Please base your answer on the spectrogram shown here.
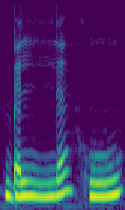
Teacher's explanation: بل لہو، یہاں بھی لام کا ادغام ہو رہا ہے، با کو ہم لام شدہ سے جوڑیں گے. بل لہو، ہو یہ دو حرکہ لمبا ہے، یہ ہے مد صلہ صغرہ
